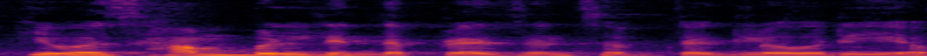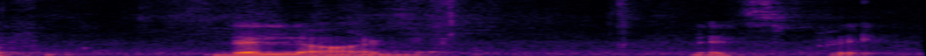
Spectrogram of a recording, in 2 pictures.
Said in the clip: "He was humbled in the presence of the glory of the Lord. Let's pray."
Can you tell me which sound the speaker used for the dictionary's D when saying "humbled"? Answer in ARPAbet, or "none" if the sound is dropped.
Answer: D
